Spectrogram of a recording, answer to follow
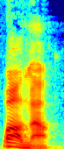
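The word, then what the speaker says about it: Wildemount: Yeah, Wildmount.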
